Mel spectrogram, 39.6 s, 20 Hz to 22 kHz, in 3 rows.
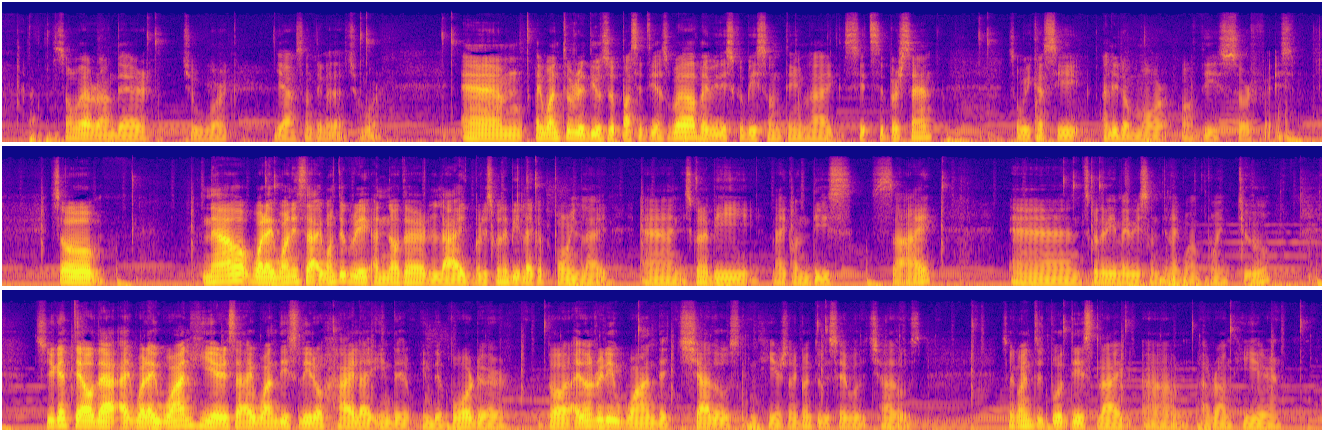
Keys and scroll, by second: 0.3 7, 0.5 Return, 6.9 6, 8.0 0, 8.3 Return, 24.6-25.4 typing.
